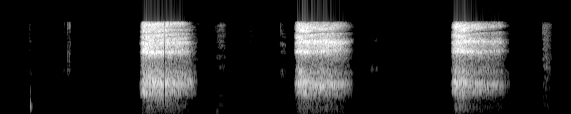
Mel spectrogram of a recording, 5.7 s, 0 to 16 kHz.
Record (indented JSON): {
  "exhalation_length": "5.7 s",
  "exhalation_amplitude": 12002,
  "exhalation_signal_mean_std_ratio": 0.41,
  "survey_phase": "beta (2021-08-13 to 2022-03-07)",
  "age": "45-64",
  "gender": "Female",
  "wearing_mask": "No",
  "symptom_none": true,
  "smoker_status": "Never smoked",
  "respiratory_condition_asthma": true,
  "respiratory_condition_other": false,
  "recruitment_source": "REACT",
  "submission_delay": "3 days",
  "covid_test_result": "Negative",
  "covid_test_method": "RT-qPCR",
  "influenza_a_test_result": "Negative",
  "influenza_b_test_result": "Negative"
}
